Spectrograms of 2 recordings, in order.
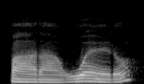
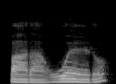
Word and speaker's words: paragüero: Paragüero, güero, we pronounce the U. And this is because on the top of the U, we have diéresis, these two little dots on the top of the U.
